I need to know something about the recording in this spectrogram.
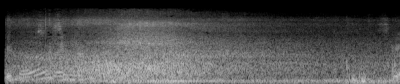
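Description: A car going past on the street, its noise swelling to its loudest about a second and a half in and then easing off, over a low steady hum, with a brief voice near the start.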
